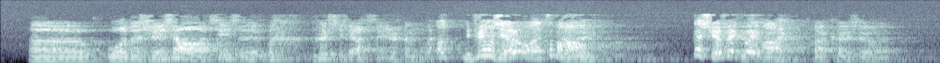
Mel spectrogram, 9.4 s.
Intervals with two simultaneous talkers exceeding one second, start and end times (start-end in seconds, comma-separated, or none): none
